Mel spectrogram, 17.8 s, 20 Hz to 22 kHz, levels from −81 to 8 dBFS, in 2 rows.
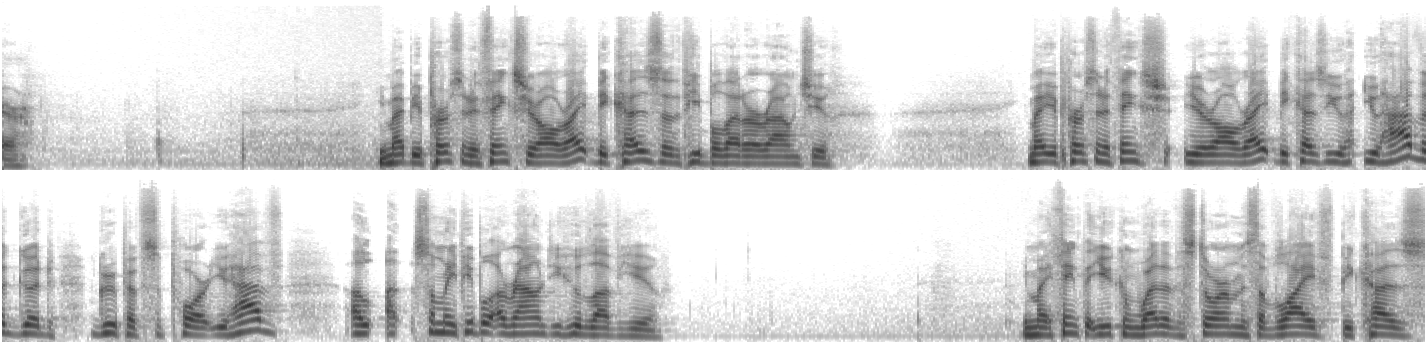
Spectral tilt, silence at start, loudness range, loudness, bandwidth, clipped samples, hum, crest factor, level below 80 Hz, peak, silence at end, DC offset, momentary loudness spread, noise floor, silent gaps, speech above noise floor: -5 dB/octave; 0 s; 5 LU; -19 LUFS; 18.5 kHz; under 0.1%; none; 18 dB; -58 dBFS; -2 dBFS; 0 s; under 0.1%; 7 LU; -60 dBFS; none; 42 dB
